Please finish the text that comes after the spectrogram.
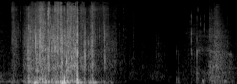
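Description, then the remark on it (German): Crinkly paper rustling: a loud, busy burst of crackling handling for about a second, a brief pause, then a softer second bout of rustling. No one speaks. “Aber ich raschel trotzdem dafür, raschel, oder?”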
